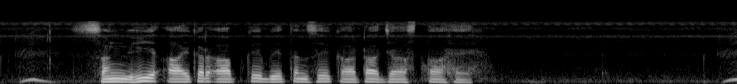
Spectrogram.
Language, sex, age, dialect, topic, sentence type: Hindi, male, 31-35, Kanauji Braj Bhasha, banking, statement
